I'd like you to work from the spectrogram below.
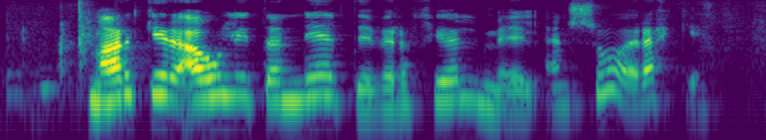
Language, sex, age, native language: Icelandic, female, 30-39, Icelandic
